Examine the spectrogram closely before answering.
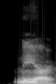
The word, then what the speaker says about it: NieR: Is it Nier? I'm never sure. It's Neo, okay, because this is why Sean was here, because he's better at pronouncing these.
